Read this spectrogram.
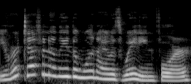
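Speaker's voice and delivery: suspicious, probing tone, high and swooping. The crone looks up from a note and speaks to Jensen, suspicious. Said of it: "she said suspiciously".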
